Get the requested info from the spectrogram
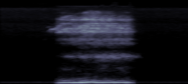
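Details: Sleeping blue Akita Inu, worn out after a long day, gives a single deep, rumbling snore lasting under a second, low and grunting with a faint breathy overtone, in an otherwise quiet room.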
